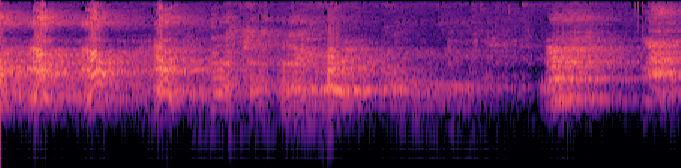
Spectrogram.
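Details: Funny noises from a Weimaraner: a string of short, rough grumbling and woofing sounds, roughly one every half second to second, with a longer moaning stretch in the middle.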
